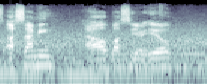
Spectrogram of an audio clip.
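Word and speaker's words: Assami AlBasir El: My name is Asami Al-Basir Il. That is A-S-S-A-M-I, capital A-L-B-A-S-I-R, capital E-L.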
